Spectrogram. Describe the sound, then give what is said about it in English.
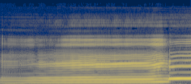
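A person imitates a cow with a single long, steady moo, loud, holding one low droning pitch before it shifts slightly at the end. “Give us a moo.”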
